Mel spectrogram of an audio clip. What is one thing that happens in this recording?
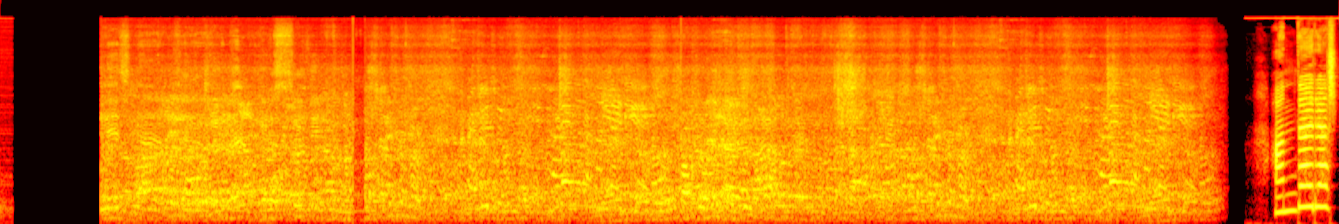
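A crowd of people chatters indoors.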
